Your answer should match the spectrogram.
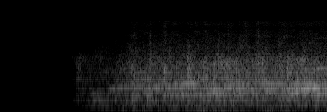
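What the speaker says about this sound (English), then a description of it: "That deserves a round of applause." Audience applause for Luke at a real-estate talk, starting abruptly after a moment of silence and building into a soft, even spread of clapping that carries on to the end.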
